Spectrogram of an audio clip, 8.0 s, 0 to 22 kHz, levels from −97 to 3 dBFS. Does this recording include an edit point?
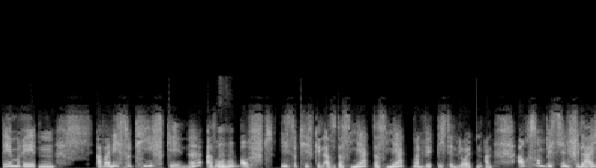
yes; 4 cuts; at 1.2 s, 2.9 s, 3.7 s, 4.9 s

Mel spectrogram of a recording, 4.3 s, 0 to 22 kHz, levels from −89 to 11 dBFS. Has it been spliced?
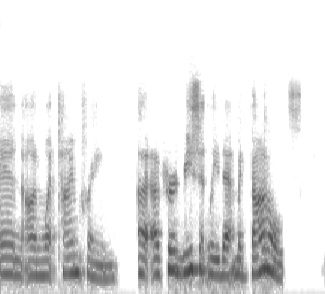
no; 0 cuts

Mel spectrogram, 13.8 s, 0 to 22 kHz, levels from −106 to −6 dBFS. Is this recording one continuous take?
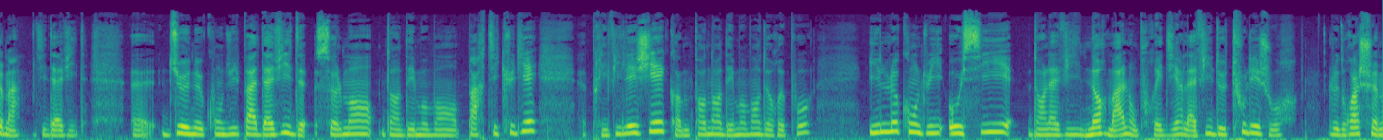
yes; 0 cuts

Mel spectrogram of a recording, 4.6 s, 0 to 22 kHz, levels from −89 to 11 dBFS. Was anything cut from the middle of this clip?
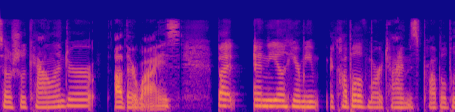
yes; 3 cuts; at 0.9 s, 2.5 s, 3.3 s

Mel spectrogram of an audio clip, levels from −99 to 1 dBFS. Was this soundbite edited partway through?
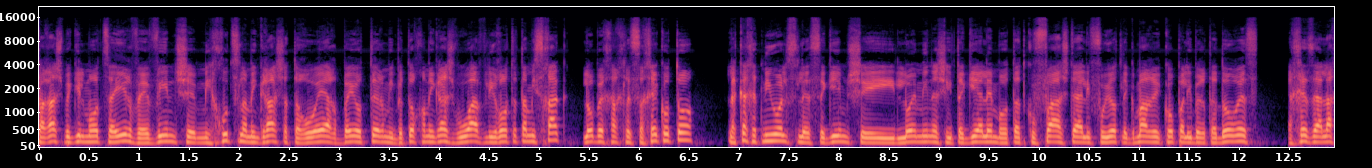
no; 0 cuts

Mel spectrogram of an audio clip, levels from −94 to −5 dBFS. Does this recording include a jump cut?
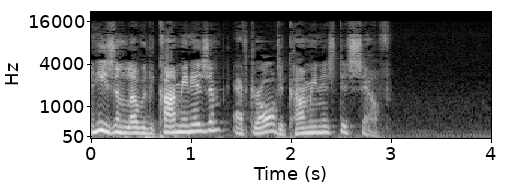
yes; 2 cuts; at 1.4 s, 1.9 s

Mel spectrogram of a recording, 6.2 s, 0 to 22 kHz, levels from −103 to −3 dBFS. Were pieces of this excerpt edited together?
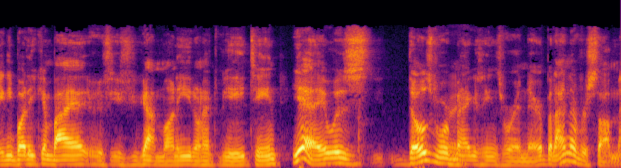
no; 0 cuts

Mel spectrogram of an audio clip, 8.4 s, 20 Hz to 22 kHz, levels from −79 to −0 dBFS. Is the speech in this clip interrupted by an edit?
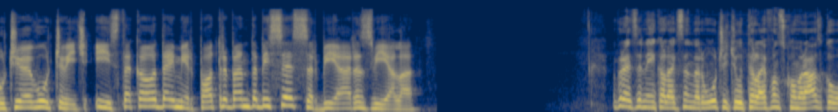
no; 0 cuts

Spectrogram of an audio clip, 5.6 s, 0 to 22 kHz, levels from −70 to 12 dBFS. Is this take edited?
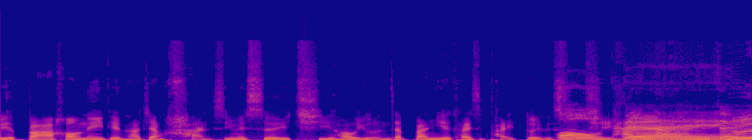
no; 0 cuts

